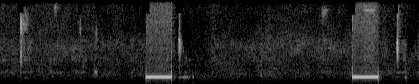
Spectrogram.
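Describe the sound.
Telephone tones play while a call is being transferred: two short, steady mid-pitched beeps about four seconds apart, with a few faint clicks on an otherwise quiet line.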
